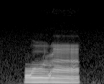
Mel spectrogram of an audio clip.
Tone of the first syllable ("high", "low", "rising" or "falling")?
low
